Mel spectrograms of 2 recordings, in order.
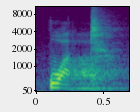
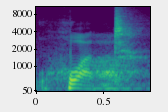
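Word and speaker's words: what: এখন আমরা ওয়া সাউন্ড দিয়ে আমরা সঠিক উচ্চারণ শিখে নিচ্ছি। আমার সঙ্গে বলুন, ওয়াট, ওয়াই, উইচ, ওয়েন, ওয়া। ভিউয়ার্স, আমরা অনেকেই এগুলি ভুল প্রনাউন্সিয়েশন শুনে থাকি। অনেকে বলে হোয়াট, হোয়াই, হুইচ, হোয়েন, হোয়া।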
